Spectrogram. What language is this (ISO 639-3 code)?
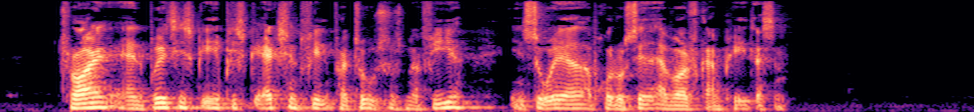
dan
